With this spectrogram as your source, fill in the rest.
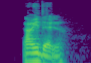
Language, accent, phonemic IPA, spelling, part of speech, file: French, France, /a.ʁi.dɛl/, haridelle, noun, LL-Q150 (fra)-haridelle.wav
- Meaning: 1. nag (old, useless horse) 2. hag, harridan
